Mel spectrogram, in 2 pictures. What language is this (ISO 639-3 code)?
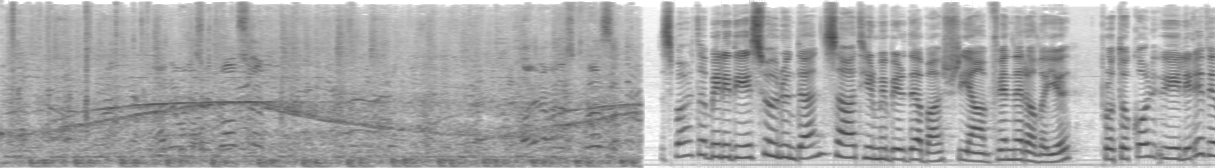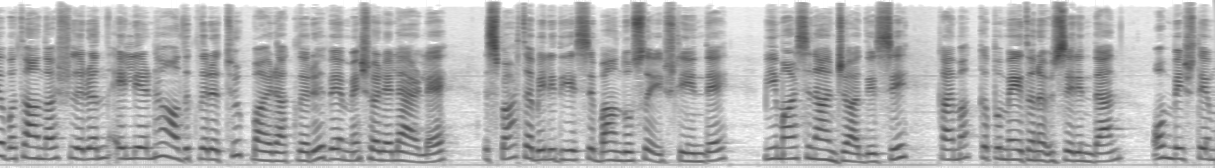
tur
